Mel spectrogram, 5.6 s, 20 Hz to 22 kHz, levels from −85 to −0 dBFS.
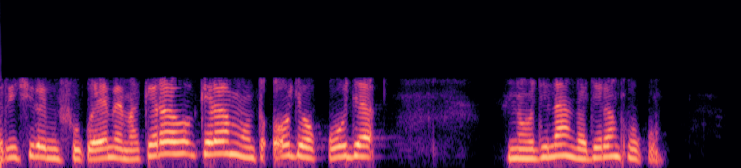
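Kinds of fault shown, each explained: G.729 codec, throughout the clip: the speech has passed through a low-bitrate VoIP coder that keeps only a vocal tract filter, a pitch predictor and a handful of pulses for each 10 ms frame, consistent with G.729A at 8 kbit/s. The damage is plainly audible. Everything above 4 kHz is gone, so the speech sounds muffled and telephone-like, and the rebuilt excitation gives it a rough, slightly synthetic buzz throughout.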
